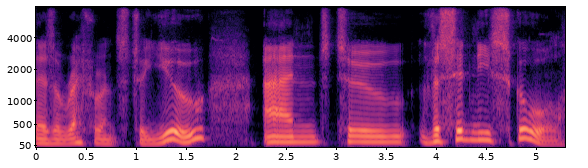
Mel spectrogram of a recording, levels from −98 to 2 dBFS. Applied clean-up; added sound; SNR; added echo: none; none; none; none.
